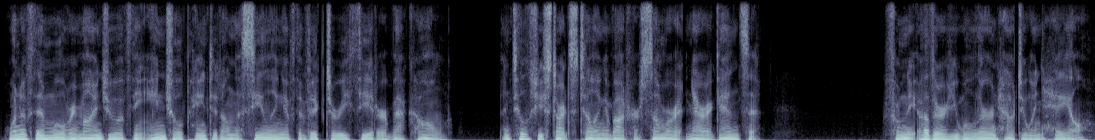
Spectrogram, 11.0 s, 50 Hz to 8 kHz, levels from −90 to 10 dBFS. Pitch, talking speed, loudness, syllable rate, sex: 90 Hz, 205 wpm, -17 LUFS, 6.0 syllables/s, male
